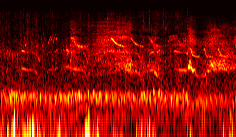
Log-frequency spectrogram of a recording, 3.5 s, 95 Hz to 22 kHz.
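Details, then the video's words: Black grouse lekking in April 2024, Kologriv Forest, Russia: a steady low bubbling, pulsing murmur runs through the whole stretch, with thin whistled notes of other birds above and soft thumps below. "Tedremäng. Aprill 2024"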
